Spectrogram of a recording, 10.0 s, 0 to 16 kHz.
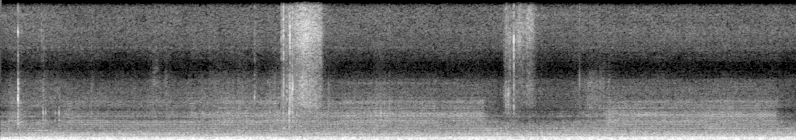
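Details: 2016 Chevy Silverado while driving: low road rumble with a steady mid-pitched whine that sags slightly partway, droning from the undercarriage.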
